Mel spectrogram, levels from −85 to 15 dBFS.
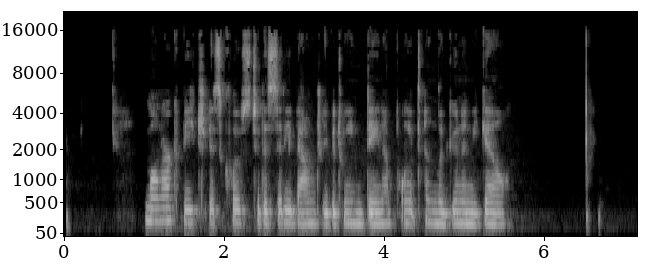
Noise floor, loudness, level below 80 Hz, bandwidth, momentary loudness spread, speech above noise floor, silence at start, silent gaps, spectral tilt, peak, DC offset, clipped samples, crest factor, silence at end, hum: -73 dBFS; -23 LUFS; -60 dBFS; 16.5 kHz; 11 LU; 50 dB; 0.05 s; none; -3.5 dB/octave; 0 dBFS; under 0.1%; under 0.1%; 24 dB; 0.6 s; none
